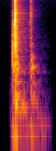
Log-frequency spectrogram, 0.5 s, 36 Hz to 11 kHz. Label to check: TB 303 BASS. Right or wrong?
Wrong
